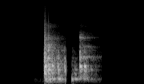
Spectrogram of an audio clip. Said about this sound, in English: Are you rolling metal dice? No. Sound really loud. Plastic dice in wooden tray.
